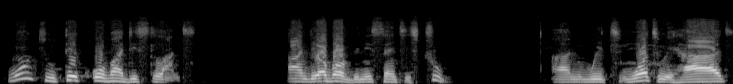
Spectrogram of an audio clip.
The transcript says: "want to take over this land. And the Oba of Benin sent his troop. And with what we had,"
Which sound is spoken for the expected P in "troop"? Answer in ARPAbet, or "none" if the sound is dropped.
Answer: none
